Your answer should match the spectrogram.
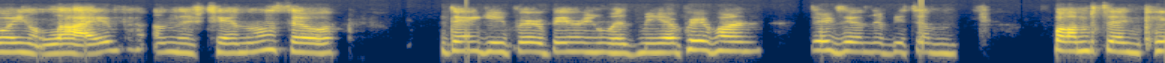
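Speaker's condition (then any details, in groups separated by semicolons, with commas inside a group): Cerebellar ataxia; caused by brain bleed, unsteady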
